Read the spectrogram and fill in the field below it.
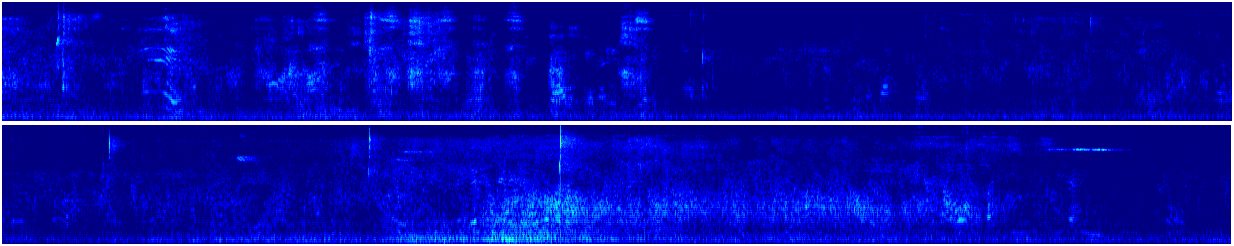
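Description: Monkeys splash and paddle in shallow water.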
